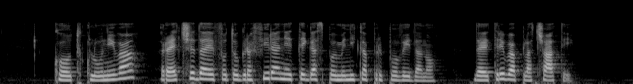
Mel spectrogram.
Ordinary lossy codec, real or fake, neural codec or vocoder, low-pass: MP3, 96 kbps; real; none; 7.2 kHz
